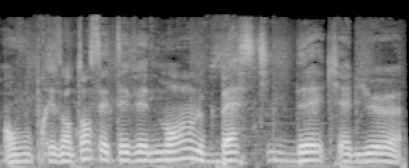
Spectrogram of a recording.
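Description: A man's voice: on the high side, fairly even intonation, a little fast, dark tone. A man hosting a radio interview from a studio, speaking in an announcer style with occasional fillers. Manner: announcer-like, fills with euh. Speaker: radio host.

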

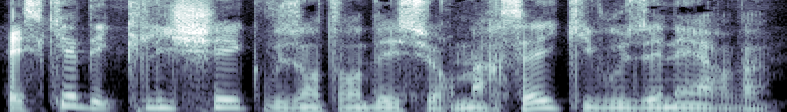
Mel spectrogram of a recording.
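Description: A man's voice: lowish voice, huge pitch swings, quick pace, darkish tone, breathy edge, no echo, studio quality. A man interviewing a guest on the radio, with brief encouraging prompts and questions.

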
